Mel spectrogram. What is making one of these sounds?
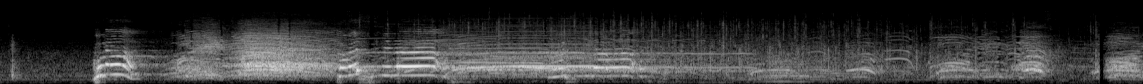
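A crowd outdoors cheers and shouts.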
